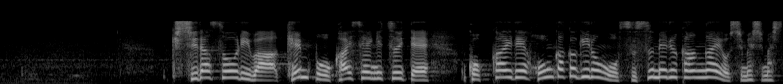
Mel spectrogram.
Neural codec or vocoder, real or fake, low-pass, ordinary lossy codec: none; real; none; none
